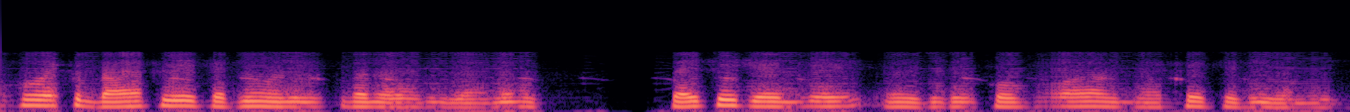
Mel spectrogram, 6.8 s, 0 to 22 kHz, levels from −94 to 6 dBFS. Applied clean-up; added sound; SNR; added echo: neural separator model SepFormer WHAMR!.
